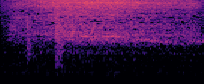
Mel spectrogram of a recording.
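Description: A man breathing out hard through the mouth in one long hiss, the exhale on the effort of a Pilates exercise; it peaks about half a second in, eases slowly and stops sharply.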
